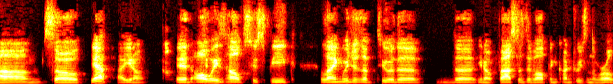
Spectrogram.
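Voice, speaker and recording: A man with a Canadian accent has an ordinary speaking voice, pitched fairly low. He talks at a moderate pace with fairly even intonation against a quiet background. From Toronto, Canada. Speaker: tech entrepreneur. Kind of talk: interview. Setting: Instagram live video.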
